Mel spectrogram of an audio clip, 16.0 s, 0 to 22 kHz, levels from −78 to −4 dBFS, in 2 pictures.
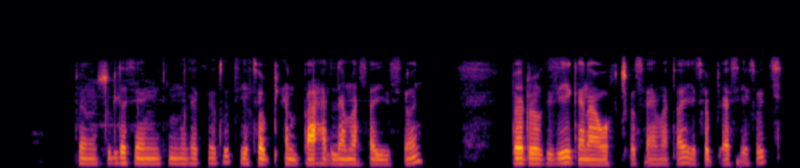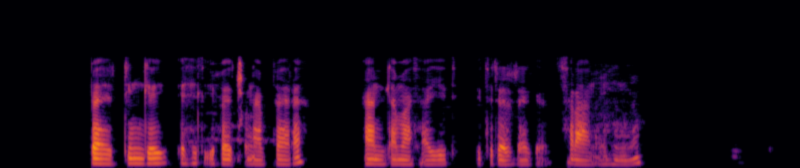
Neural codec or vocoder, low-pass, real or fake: none; 5.4 kHz; real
